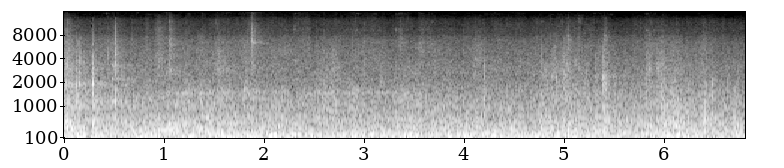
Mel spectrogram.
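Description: A wheeled suitcase rolls across a carpeted floor.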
